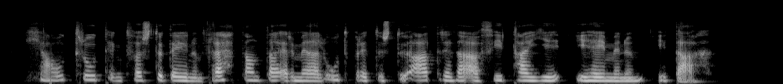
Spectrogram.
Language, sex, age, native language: Icelandic, female, 50-59, Icelandic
